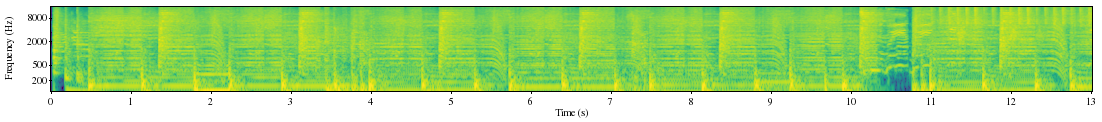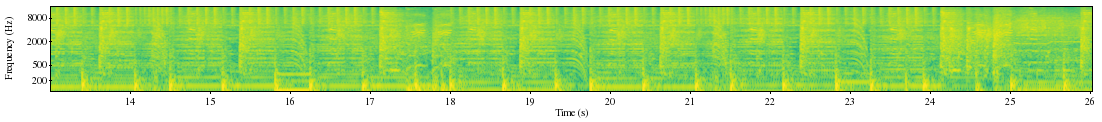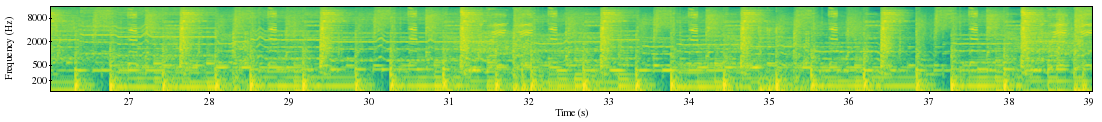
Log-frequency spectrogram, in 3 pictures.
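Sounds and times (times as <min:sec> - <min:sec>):
trap remix: 0:00.0 - 0:39.0.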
